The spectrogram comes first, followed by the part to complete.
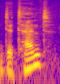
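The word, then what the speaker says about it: détente: Just after things had gotten back to like maybe detente, how do you say that word, in the Capitol?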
